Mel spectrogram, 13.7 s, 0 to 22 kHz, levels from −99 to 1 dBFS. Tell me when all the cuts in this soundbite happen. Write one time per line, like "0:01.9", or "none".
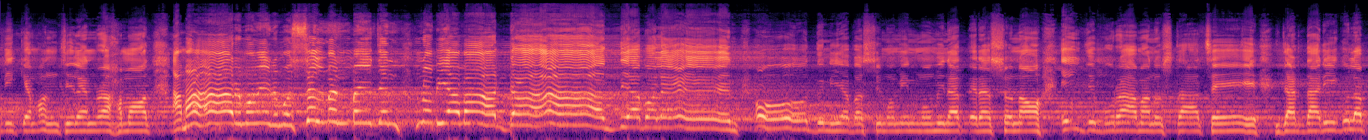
none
